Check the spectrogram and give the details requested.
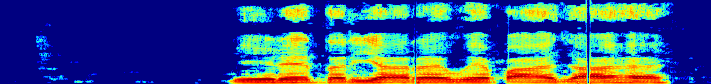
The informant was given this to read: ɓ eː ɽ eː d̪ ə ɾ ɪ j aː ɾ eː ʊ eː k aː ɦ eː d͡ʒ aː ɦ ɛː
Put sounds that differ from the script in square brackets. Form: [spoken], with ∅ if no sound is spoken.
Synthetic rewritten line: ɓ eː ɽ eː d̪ ə ɾ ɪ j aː ɾ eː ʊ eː [p] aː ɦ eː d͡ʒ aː ɦ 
